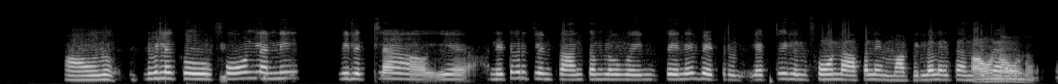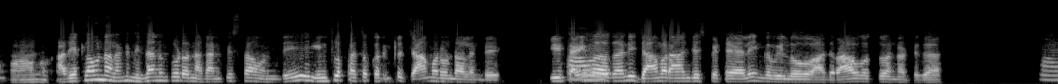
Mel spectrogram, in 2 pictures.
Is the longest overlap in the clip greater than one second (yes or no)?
no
